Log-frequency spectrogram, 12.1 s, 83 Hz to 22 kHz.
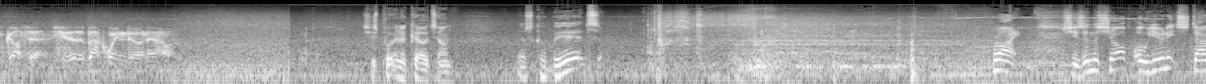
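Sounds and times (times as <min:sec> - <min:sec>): vehicle noise: 0:00.0 - 0:12.0.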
